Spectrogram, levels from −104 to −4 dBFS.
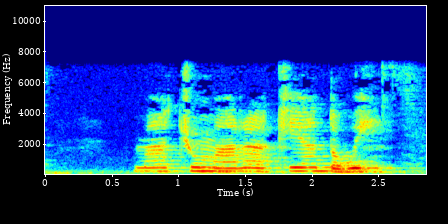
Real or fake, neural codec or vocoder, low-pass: real; none; 7.2 kHz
